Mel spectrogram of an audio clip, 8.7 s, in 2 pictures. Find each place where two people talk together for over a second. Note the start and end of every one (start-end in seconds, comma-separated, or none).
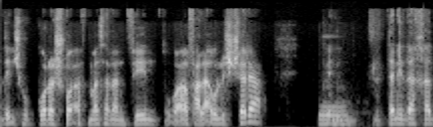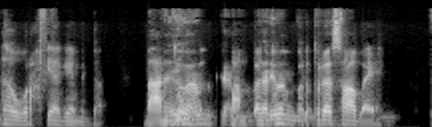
5.9-7.5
